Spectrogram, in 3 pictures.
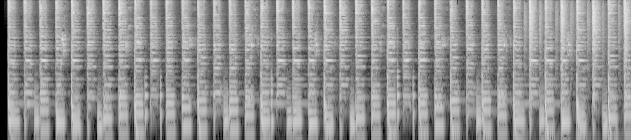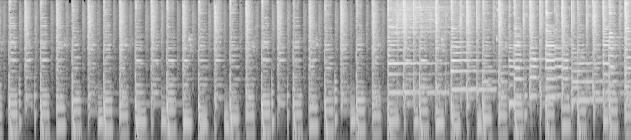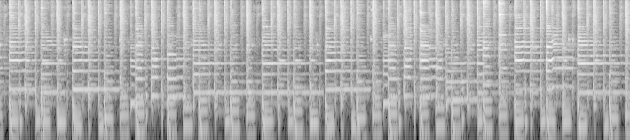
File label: Upbeat Happy Tune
